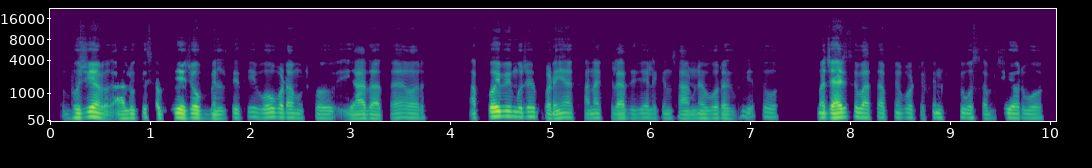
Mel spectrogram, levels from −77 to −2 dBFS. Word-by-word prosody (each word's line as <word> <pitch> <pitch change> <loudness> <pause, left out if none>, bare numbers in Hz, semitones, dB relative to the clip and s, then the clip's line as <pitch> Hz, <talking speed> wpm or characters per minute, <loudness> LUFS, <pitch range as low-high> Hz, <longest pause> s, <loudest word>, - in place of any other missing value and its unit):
भुजिया 115 +6 +6 0.2
आलू 100 +2 +1
की 110 +3 -7
सब्ज़ी 110 +2 +2
है - - +9
जो 110 0 +4
मिलती 95 +3 -4
थी 130 +4 -10
वो 120 +1 0
बड़ा 115 -1 0
मुझको 100 -2 -6 0.2
याद 100 +1 +1
आता 95 +2 -3
है। 115 - -4
और 110 -1 -4 0.5
आप 110 -1 -6
कोई 135 +1 +10
भी 145 0 +3
मुझे 135 -1 0
बढ़िया 105 +3 0
खाना 110 -1 -6
खिला 105 -1 -3
दीजिए 110 +1 -8
लेकिन 105 -1 -10
सामने 100 0 -5
वो 100 +1 -4
रख 100 -2 -4
दीजिए 120 -3 -11
तो 120 -3 -8 0.4
मैं 115 - +2
ज़ाहिर 115 +2 +8
सी 130 0 -3
बात 120 0 0
है 115 - -2
अपने 115 - -9
वो 115 0 -6
टिफिन 105 +2 -8
की 115 +2 -10
वो 110 - -3
सब्ज़ी 105 +2 -6
और 105 0 -1
वो 105 0 -5
110 Hz, 250 wpm, -23 LUFS, 100-115 Hz, 0.5 s, कोई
